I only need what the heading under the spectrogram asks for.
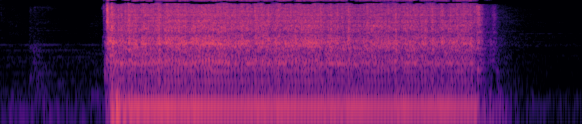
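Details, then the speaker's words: Industrial motor-control contactor: loud harsh two-second electrical buzz-rattle, chattering because its coil's magnetic field is too weak to pull the contactor fully in. "that so what is happening here is that there is a coil which we will excit take in order to create a magnetic field that pulls in a set of irons to complete the circuit however the magnetism being generated is not strong enough to pull the contactor completely down and that's why there is noise occurring"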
